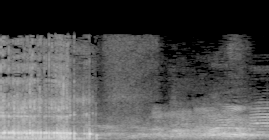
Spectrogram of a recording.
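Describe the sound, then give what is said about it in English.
A man's voice imitates snoring, with a loud, rattling, throaty snore lasting about a second, then a softer, breathy wheeze that trails off. No words are spoken. “That's the way we go from bragging and boring to snoring.”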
